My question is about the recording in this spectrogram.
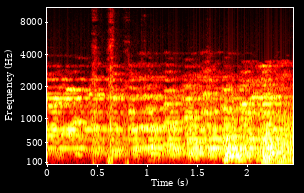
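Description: A symphonic wind band with a euphonium soloist playing a concert work: full sustained brass and woodwind chords, with a few low thuds about half a second in.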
